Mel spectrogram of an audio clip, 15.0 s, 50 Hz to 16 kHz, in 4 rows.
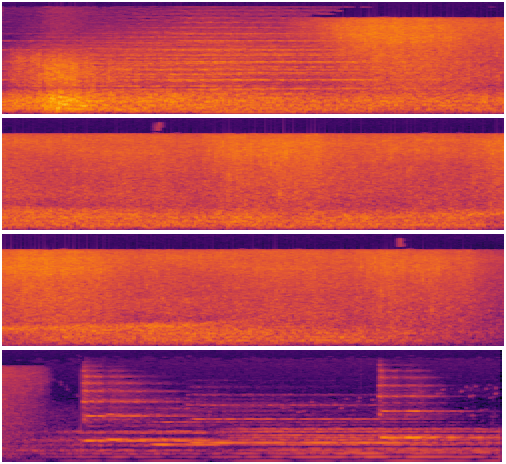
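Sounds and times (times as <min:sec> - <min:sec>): waves surging: 0:00.0 - 0:11.5
wind: 0:00.0 - 0:11.7.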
